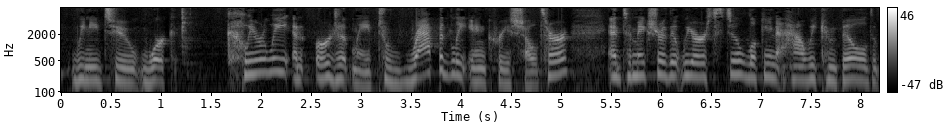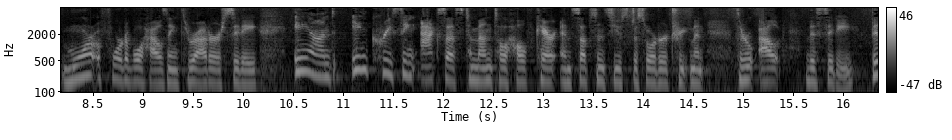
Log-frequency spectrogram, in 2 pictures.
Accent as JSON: {"language": "English", "region": "Washington", "country": "United States", "tie": "born or raised there", "said": "I was born and raised in Central Washington State, where I earned my first paycheck at the age of 8 as a migrant farm worker."}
